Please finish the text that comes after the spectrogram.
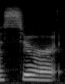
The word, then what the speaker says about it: Suhr: He says, I have a Suhr, S-U-H-R, is that how you say it? Mm-hmm, sure, yeah.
